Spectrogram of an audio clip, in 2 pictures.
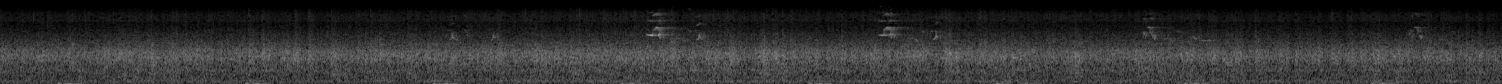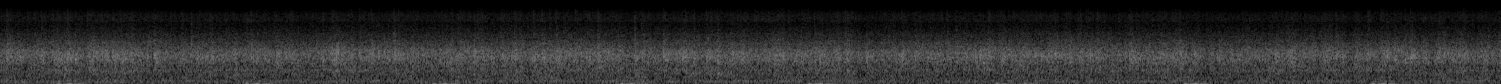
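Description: Steady rain falling on tree leaves, an even hiss. In the first half come a few short, high bird chirps.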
